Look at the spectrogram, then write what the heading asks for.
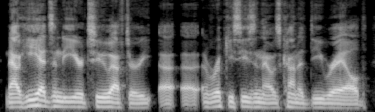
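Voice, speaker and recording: A man's voice: lowish voice, fast, fairly bright tone, no room sound, clean studio sound. A man with an American accent giving casual sports analysis as a reporter, thinking aloud in a conversational way. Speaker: sports reporter, show guest.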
